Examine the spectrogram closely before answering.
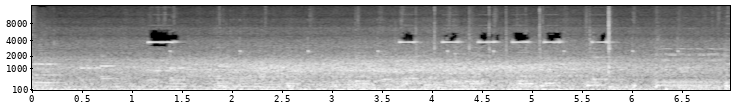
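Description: Gas pump keypad beeping as its buttons are pressed: one short high beep, then six more in quick succession about 0.4 s apart. Under the beeps runs a broad rushing noise that swells in the middle.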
